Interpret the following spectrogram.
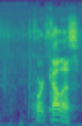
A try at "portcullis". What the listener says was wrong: It's not two different words. You're enunciating it like it's two different words, and it's not two different words. Portcullis.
